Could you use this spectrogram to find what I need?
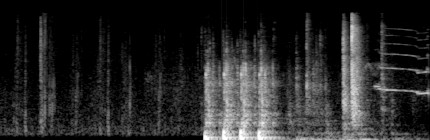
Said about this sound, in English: Follow me and I'll knock on the door.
